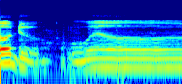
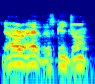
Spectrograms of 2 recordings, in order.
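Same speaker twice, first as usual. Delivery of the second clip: loud, eager call to party; excited cheer; 3 semitones higher, 10 dB louder than usual. Real, not acted. Streamer cheers with game drink.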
